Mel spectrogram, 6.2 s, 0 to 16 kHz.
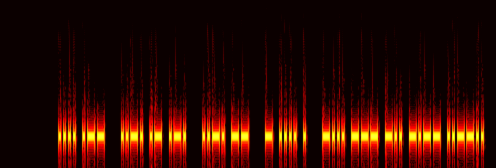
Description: Morse code, heard as a keyed tone, about 40 wpm, 700 Hz. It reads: HW FAR FM THE BODY?
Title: Sentences from Top 400 Words and Abbreviations 40wpm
